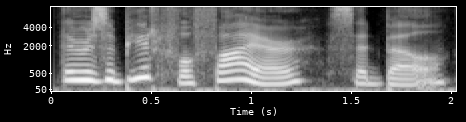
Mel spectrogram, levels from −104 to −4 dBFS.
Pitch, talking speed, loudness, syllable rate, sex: 235 Hz, 180 wpm, -16 LUFS, 4.9 syllables/s, female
